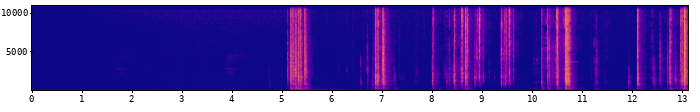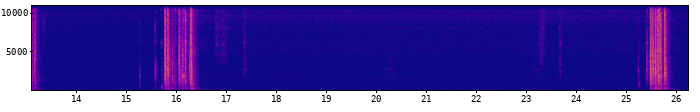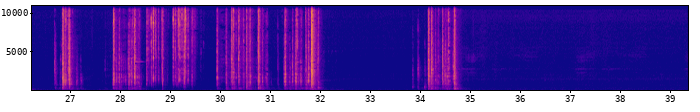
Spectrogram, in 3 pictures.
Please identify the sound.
Recording of stopping a playing cassette, flipping the cassette from side A to B and (re) starting the playing again.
